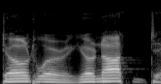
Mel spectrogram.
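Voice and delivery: slow, strange, weird divine voice. Quoting a movie line in a weird voice of God. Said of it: "kinda sounded like this weird voice of God".

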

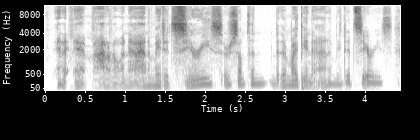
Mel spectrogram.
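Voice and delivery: quiet, hushed, secretive low-key voice. Listing the topics to be discussed today: said quietly. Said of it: "I'm gonna say this quietly".

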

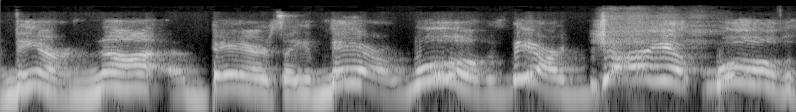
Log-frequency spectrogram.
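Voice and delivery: loud yell rising in pitch. Retelling a character's warning to her dad: imitating Bella yelling. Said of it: "she's, like, yelling".

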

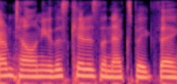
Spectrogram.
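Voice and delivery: ordinary talk

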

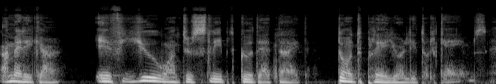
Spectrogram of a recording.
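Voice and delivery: terrible put-on Korean accent. Retelling a threat from Kim Jong-un's sister: terrible accent imitating Kim Jong-un's sister. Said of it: "that terrible accent".

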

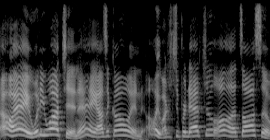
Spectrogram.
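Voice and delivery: uppity, sing-song, very high, loud, cheery voice. Retelling how the roommate walked in while the speaker was teary: imitating a cheery, uppity roommate. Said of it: "my roommate's a very uppity, cheery, like, type of guy".

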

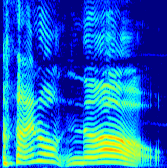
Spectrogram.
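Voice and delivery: put-on high, whiny kid voice, know dragged out. Retelling asking themselves what to do first, imitating a whiny kid. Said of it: "in my best whiny kid voice".

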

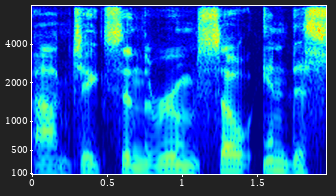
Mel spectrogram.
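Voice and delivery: ordinary delivery

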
